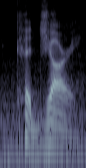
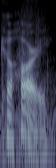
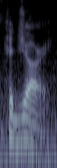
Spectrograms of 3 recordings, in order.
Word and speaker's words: Kajari: pronunciation of this melon, Kajari. I was pronouncing it Kahari. It's definitely not Kahari, it is Kajari, but those are doing really well.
